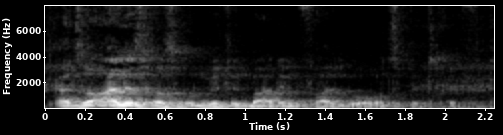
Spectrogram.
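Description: Roomy sound, young policeman, deep creaky voice, tired, businesslike, radio drama. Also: fast, warm tone. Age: young adult.

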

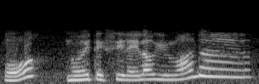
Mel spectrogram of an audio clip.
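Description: A woman's voice: fairly high pitch, animated, normal speed, lightly acted. Actress as a resigned, enigmatic Hong Kong schoolgirl. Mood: wry farewell. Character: enigmatic, fatalistic teenage schoolgirl, quietly resigned. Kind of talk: radio drama dialogue. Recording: muffled radio recording, faint background noise.

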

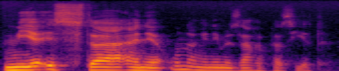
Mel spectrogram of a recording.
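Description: An actor in a German radio play, playing an agitated, imperious gentleman doctor with a formal, demanding, impatient manner. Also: a little high, lively intonation, moderate pace, lightly acted. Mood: discreet, businesslike.

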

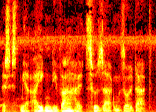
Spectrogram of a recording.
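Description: An actor playing a frank, fearless friar in a German radio play, dignified and outspoken. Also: male voice, deep voice, animated, moderate pace, background noise. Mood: calmly defiant. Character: frank, fearless Franciscan friar, unbowed before soldiers. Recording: faint night crickets behind. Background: faint night insect ambience.

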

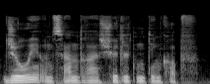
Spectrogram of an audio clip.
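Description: A man narrating a radio crime drama as a detached, dry storyteller with a gravelly, husky voice. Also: deep voice, level tone, moderate pace, a little mellow. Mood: detached, calm.

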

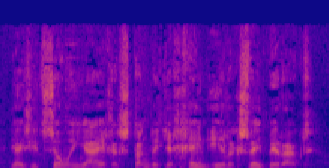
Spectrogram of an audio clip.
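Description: A man acting an earthy, talkative, hot-tempered working man in a radio play, crude and emphatic, with a husky voice. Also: on the high side, quick pace, sharp tone, slight background noise. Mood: indignant.

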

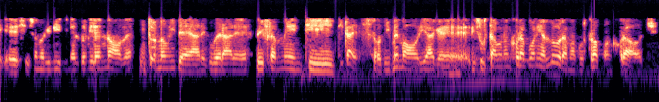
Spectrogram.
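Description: A man's voice: lowish voice, husky, dry recording. A man explaining his theatre collective as an interview guest, heard over a tinny phone line.

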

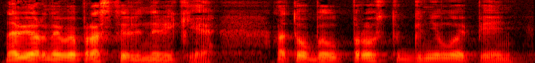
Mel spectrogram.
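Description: A man's voice: lowish voice, lively intonation, fairly quick, mellow, pitched above the performer's own voice. A man voicing an anxious, dutiful grown son in an audiobook, urgent and pleading as he soothes. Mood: alarmed, coaxing.

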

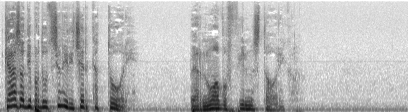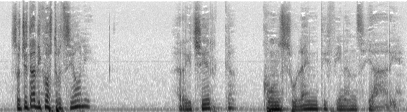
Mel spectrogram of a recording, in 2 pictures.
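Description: A man's voice: medium pitch, sing-song, slow, pauses often, a little mellow, breathy edge. A man performing a theatrical narrative monologue, dramatic and emphatic, building on repeated phrases. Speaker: actor and monologue storyteller.

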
